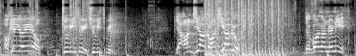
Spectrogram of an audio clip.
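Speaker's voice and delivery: high, loud, urgent calls; excited callout. Real, not acted. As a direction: yell callouts to teammates. Excited callouts in clutch fight.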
